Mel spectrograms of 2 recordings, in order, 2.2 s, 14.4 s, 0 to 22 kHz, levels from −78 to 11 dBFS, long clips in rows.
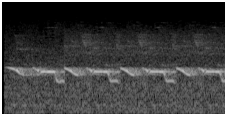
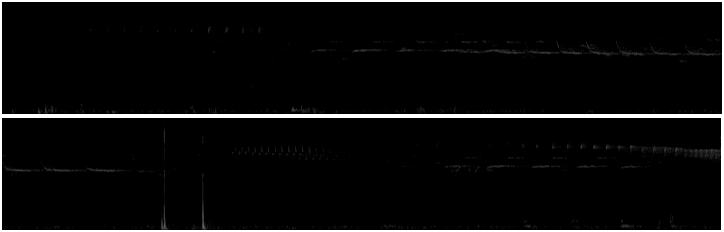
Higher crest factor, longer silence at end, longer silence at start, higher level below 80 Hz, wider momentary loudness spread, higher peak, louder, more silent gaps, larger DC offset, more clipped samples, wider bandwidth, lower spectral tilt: second, 12 dB vs 36 dB; about the same, 0 s vs 0 s; about the same, 0 s vs 0.1 s; first, -52 dBFS vs -82 dBFS; second, 4 LU vs 12 LU; first, -8 dBFS vs -26 dBFS; first, -18 LUFS vs -59 LUFS; neither; neither; neither; about the same, 11 kHz vs 10 kHz; about the same, -2.5 dB/octave vs -1.5 dB/octave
